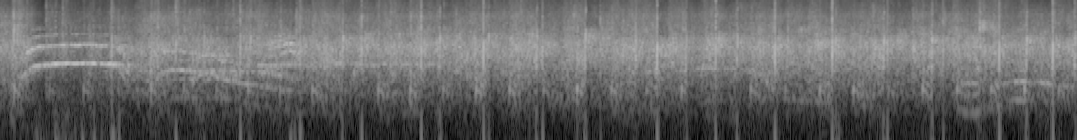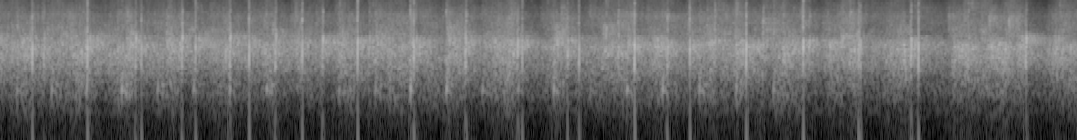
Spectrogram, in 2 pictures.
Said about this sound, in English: Let us show our appreciation with a rousing round of applause.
